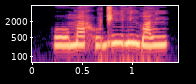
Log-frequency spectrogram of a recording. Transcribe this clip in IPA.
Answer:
oː˨ma˧ hu˨d͡ʒiː˦ dĩ˦ɡ͡ba˧lĩ˧

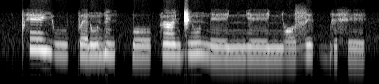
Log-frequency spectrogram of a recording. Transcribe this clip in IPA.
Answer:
pʰeː˦juː˨ pɛ˨ɾũ˨ɗĩ˨ k͡poː˨kã˦d͡ʒũ˦neː˨ ɲeː˨ɲɔ˨ zɪ˦ ɡ͡bɪ˦he˦

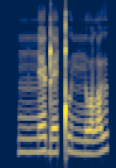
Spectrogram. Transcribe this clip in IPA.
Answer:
nːɛ ɖɛ ǃunːolˠɯ

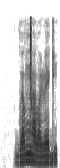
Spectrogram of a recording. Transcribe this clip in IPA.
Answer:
ɡʷelˠŋ͡ǀalˠɪ ɭɛɡi

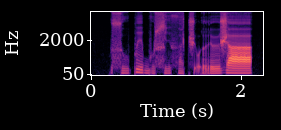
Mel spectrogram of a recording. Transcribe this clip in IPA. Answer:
sṳpi bṳɬi̤θa̤ t͡ʃo̰rʉʒaː

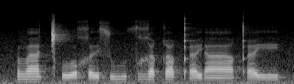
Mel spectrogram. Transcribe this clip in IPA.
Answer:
βa˦ǀʰo˨χɘ˨suː˦θ ʁɨ˦qɘ˨qʼe˨ ɾaː˨qʼe˦

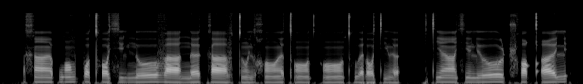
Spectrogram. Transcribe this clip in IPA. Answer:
xãːɐ̯pwɔ̃vpɔ tʰɔsʲulʲnoːvaː nɜ kaːvtõlʲχɔ̃ːɐ̯ tʼɔ̃ːt͡sʼɔ̃ːtʰuɐ̯ ɾɔtʲũɐ̯ | tʲãːsʲɔ̃lʲoːʈ͡ʂʰɔ qʼɜlʲ

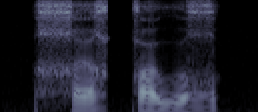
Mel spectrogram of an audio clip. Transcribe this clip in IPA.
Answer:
χəʁ quʁ

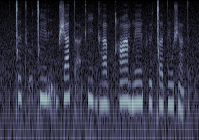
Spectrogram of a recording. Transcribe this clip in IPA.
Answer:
ǀɨtʰo̰ǀĩ rḭbʃa ta̰ kʰi ɡʱabqʰã bẽ pʰʉǀɐ tĩwʃɐ̃t

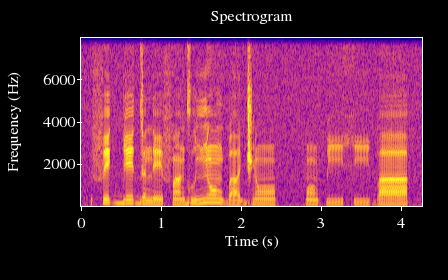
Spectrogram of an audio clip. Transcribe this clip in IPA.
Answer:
fe˦ɡ͡be˦də˧ne˨ fã˨ɡu˧ɲɔ̃˦ ɡ͡ba˨d͡ʒɔ̃˦ | pɔ̃˨k͡piː˨ hiː˨ baː˧

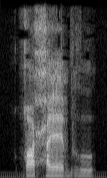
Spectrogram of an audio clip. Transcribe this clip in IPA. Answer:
qoħɛbʱu

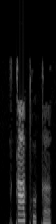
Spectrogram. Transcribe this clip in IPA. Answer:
ka˦kʷʰɯ˧kə˨

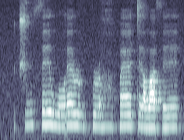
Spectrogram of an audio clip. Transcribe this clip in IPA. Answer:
t͡ʃo̤ θe woɾɛɹo̤ pɹa̤ pɛ̃telˠaθe

